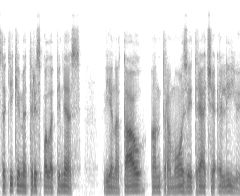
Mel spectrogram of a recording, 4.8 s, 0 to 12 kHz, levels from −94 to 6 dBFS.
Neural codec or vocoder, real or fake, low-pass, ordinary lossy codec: none; real; 7.2 kHz; Opus, 16 kbps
